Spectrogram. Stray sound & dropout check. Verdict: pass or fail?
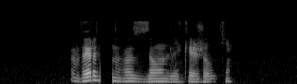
fail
